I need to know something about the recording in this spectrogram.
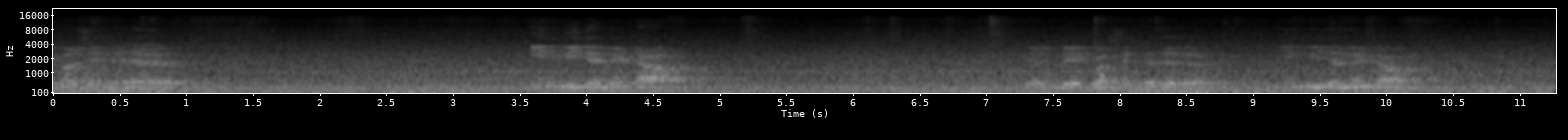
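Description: A man speaks loudly and clearly, as if teaching.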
